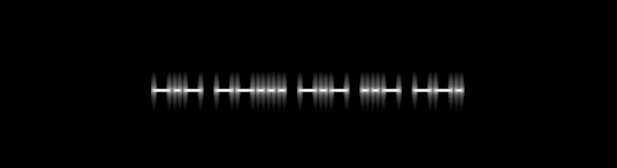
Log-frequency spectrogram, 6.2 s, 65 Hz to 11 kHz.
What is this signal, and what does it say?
Morse code, heard as a keyed tone, about 23 wpm, 700 Hz. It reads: K7KUG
